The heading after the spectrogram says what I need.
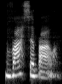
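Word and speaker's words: Wasserball: double s for spell Vassar ball a Vassar pal remember you pronounce double use like um V vas about ice hockey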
